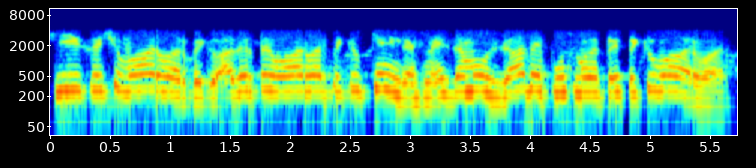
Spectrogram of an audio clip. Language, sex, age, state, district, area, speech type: Kashmiri, male, 30-45, Jammu and Kashmir, Kupwara, rural, conversation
